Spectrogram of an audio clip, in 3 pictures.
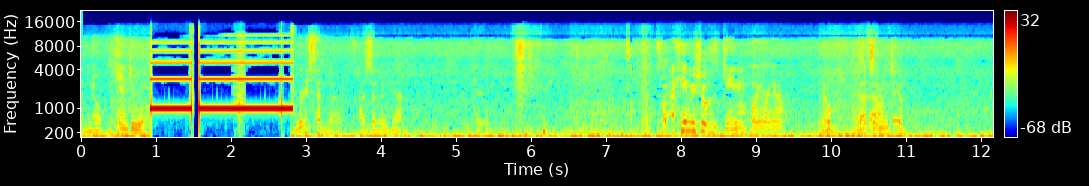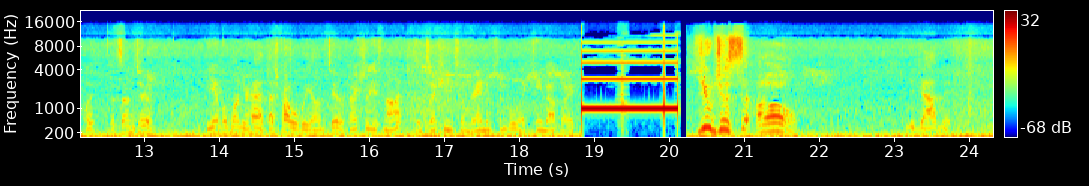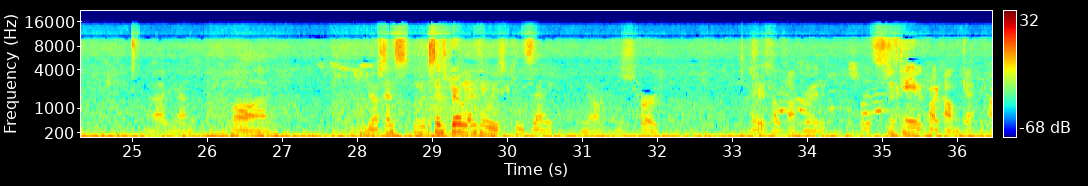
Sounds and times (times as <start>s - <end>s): Conversation: 0.0s - 36.4s.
